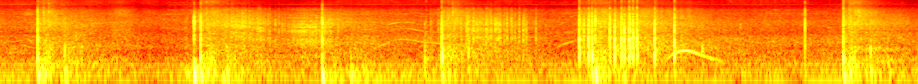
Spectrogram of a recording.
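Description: Fireworks go off nearby in a string of sharp bangs and crackles spread unevenly across the stretch, with some whistling streaks, as people talk in between.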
